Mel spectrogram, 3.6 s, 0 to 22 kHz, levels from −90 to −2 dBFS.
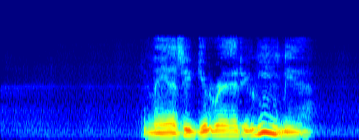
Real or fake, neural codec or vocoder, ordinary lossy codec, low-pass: fake; codec, 16 kHz, 0.5 kbps, FunCodec, trained on LibriTTS, 25 frames a second; none; 7.2 kHz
